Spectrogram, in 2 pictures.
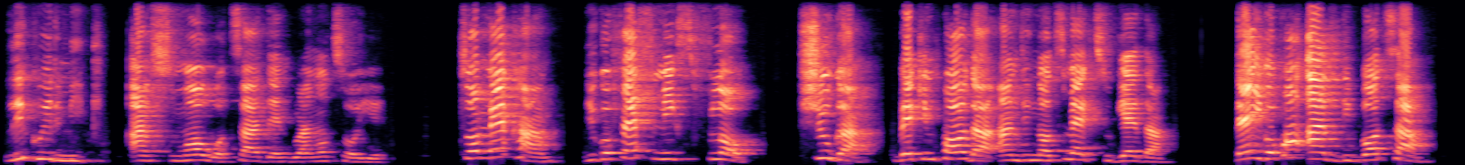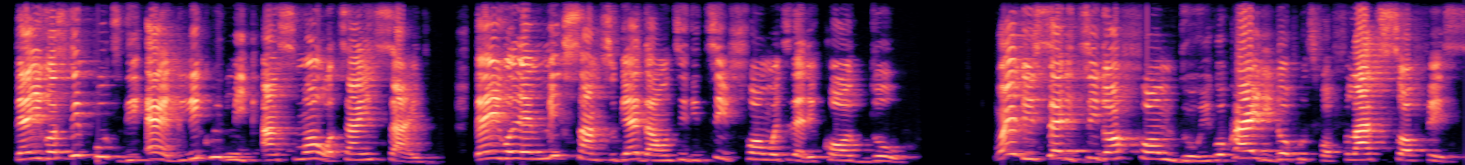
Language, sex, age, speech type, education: Nigerian Pidgin, female, 15-29, spontaneous, tertiary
